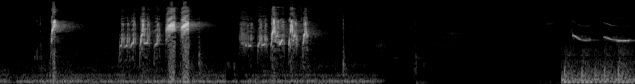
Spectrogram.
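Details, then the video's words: Flamboyan, known as wergan jawa and used to draw in flocking birds: irregular bursts of high, buzzy, scratchy chattering phrases over a low hum, a silent gap, then faint high slurred whistles. "BURUNG WERGAN JAWA GACOR NGEBREN"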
